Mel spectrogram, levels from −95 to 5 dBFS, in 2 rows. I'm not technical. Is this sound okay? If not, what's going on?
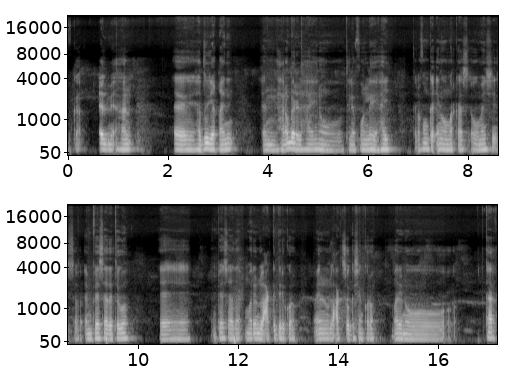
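Yes, this speech recording sounds okay. There's nothing here that points to a technical problem.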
